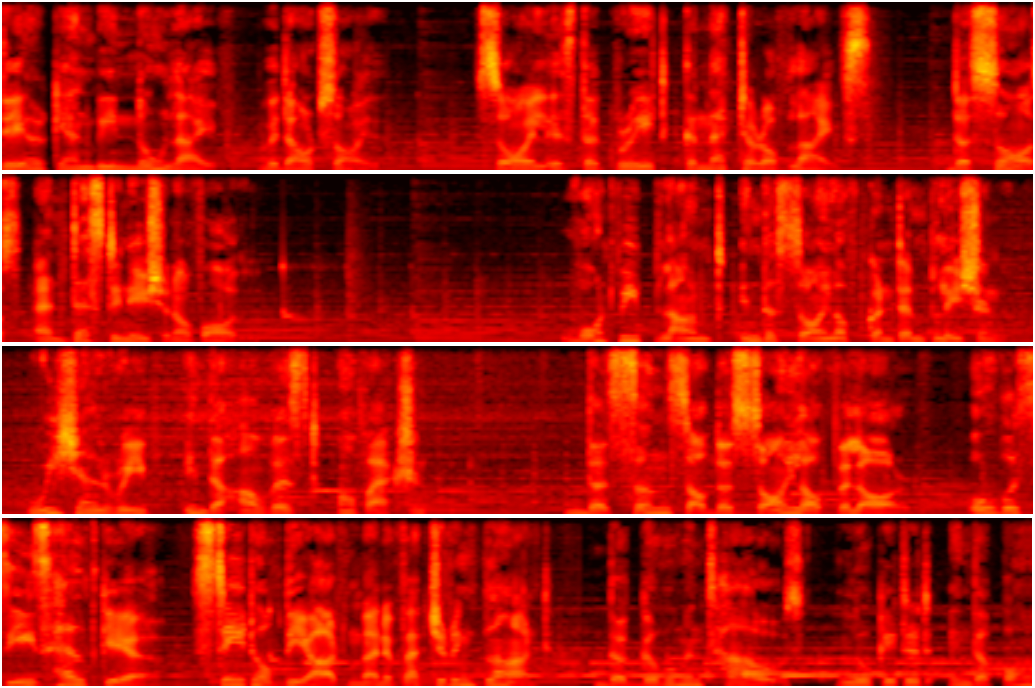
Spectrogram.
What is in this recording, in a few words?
Corporate AV, English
